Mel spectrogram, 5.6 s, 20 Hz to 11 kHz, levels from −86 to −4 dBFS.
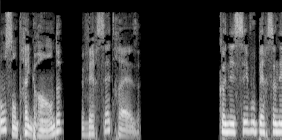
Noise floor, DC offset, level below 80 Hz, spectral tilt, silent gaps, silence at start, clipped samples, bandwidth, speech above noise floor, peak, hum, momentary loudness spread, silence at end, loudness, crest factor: under -90 dBFS; under 0.1%; -44 dBFS; -5 dB/octave; 1.29-1.61 s, 2.84-4.34 s; 0 s; under 0.1%; 8.8 kHz; over 74 dB; -2 dBFS; none; 11 LU; 0 s; -17 LUFS; 16 dB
